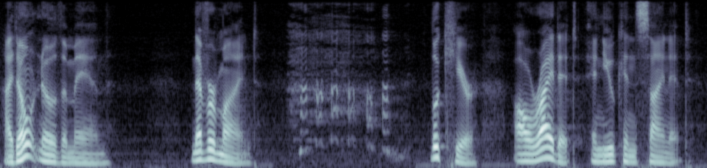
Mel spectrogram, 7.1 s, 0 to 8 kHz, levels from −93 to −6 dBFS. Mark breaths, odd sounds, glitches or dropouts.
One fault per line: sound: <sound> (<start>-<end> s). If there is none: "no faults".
sound: laugh (2.9-4.1 s)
